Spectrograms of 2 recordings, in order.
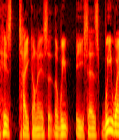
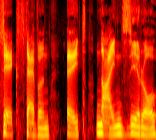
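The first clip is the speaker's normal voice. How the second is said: German accent, drawn way out, slow and measured. Explaining a stepping memory test, speaker reads digits in a German accent. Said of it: "read out in a German accent digits".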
